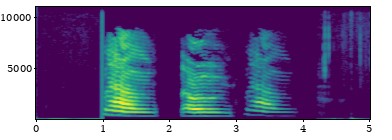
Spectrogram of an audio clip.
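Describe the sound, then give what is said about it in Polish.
A cat meows three times in succession, each call long and drawn out, the last one softer and shorter, with no talking. “Kota nie można wytresować, ale można się nauczyć żyć z nim względnie w zgodzie.”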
